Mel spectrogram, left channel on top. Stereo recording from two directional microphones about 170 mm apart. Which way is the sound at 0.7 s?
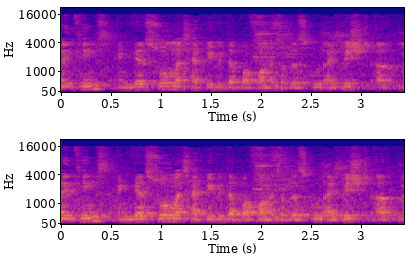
5° right (ahead or behind).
